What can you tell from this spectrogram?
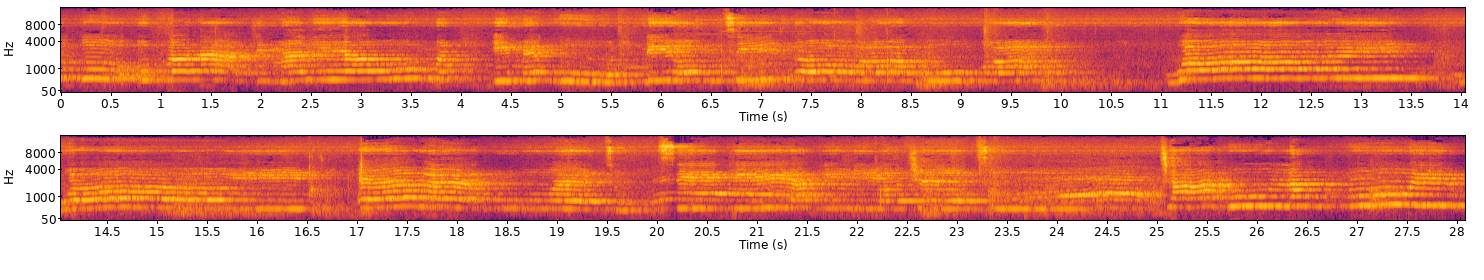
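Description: A young girl singing a gospel song solo into a microphone, holding long notes with a slight waver in pitch and pausing briefly between phrases.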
